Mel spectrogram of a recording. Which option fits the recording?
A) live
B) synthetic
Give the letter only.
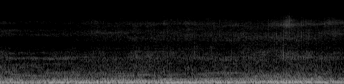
B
